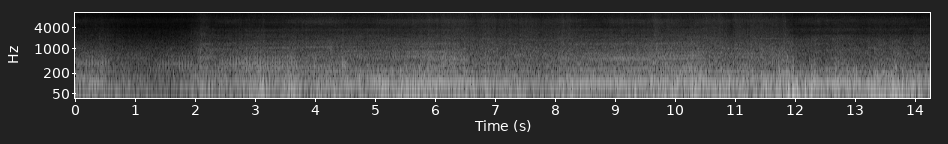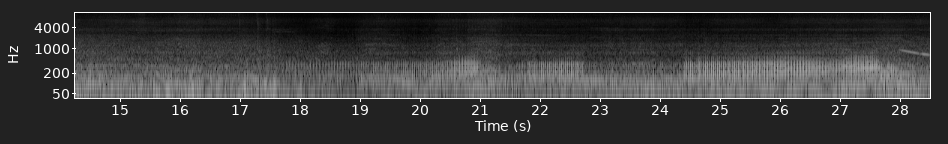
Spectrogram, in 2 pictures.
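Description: KTM Duke 390 single-cylinder motorcycle engine running loud while riding, its revs rising and falling through the gears, with wind rush over the microphone.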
